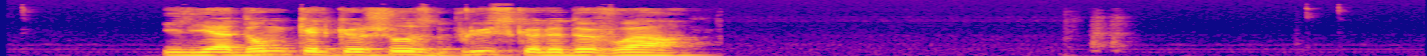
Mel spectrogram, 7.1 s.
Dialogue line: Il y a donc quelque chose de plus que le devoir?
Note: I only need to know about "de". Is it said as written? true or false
false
